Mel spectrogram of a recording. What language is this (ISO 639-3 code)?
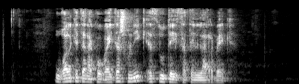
eus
